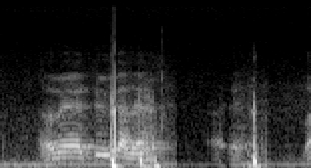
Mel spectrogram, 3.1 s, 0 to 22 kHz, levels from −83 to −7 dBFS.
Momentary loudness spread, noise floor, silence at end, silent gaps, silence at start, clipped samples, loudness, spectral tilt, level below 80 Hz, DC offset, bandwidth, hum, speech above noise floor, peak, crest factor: 21 LU; -48 dBFS; 0 s; none; 0.05 s; under 0.1%; -22 LUFS; -9 dB/octave; -30 dBFS; under 0.1%; 18 kHz; none; 28 dB; 0 dBFS; 22 dB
